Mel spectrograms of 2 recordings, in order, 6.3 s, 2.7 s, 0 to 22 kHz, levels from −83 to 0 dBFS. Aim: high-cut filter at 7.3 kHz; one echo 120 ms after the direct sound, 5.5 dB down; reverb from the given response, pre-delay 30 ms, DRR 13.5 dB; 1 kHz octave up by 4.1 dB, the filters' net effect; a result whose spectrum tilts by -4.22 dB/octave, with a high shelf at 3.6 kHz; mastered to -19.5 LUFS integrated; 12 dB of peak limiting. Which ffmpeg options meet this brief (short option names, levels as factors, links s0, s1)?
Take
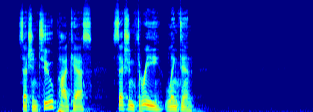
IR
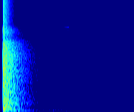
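-filter_complex "[0:a]lowpass=7300,equalizer=f=1000:t=o:g=6,highshelf=f=3600:g=-5,alimiter=level_in=1.12:limit=0.0631:level=0:latency=1,volume=0.891,aecho=1:1:120:0.531,asplit=2[s0][s1];[1:a]atrim=start_sample=2205,adelay=30[s2];[s1][s2]afir=irnorm=-1:irlink=0,volume=0.0237[s3];[s0][s3]amix=inputs=2:normalize=0,volume=5.31"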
